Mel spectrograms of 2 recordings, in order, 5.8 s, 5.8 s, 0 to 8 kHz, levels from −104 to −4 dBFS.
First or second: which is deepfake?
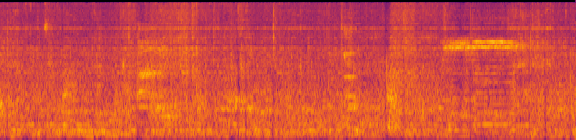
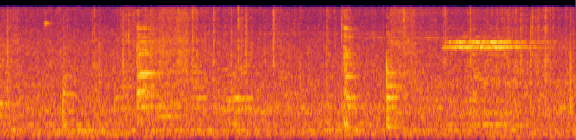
first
